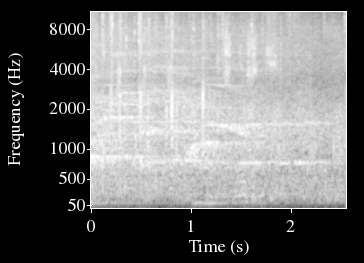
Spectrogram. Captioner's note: applause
